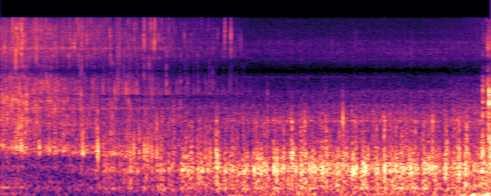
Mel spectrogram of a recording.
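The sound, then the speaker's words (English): A pot of water boils with a steady, crackling bubble that swells and grows busier after about a second as fresh pasta noodles are dropped into the boiling water. No one speaks. “drops the noodles into the boiling water”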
